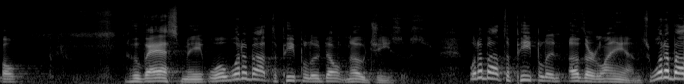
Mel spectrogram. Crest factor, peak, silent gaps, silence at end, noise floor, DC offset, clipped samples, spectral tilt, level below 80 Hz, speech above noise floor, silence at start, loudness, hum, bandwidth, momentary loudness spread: 18 dB; -12 dBFS; none; 0 s; -57 dBFS; under 0.1%; under 0.1%; -6.5 dB/octave; -64 dBFS; 27 dB; 0 s; -31 LUFS; none; 18 kHz; 15 LU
